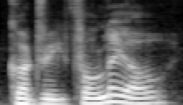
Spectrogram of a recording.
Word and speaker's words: Quadrifoglio: Quadrifoglio is how to say Quadrifoglio.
